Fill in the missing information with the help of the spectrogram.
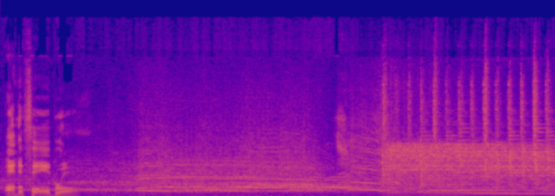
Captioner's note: crowd cheering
